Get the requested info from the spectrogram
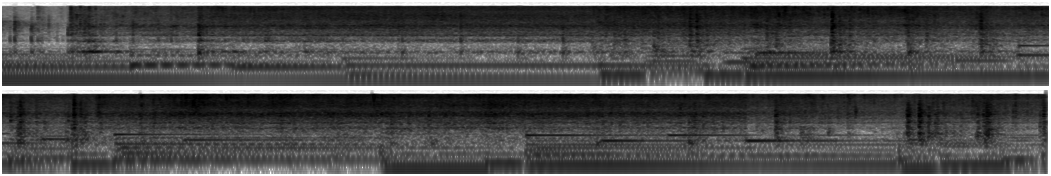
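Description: Chopped onion sizzling in hot oil in a stainless steel pot, stirred and scraped with a spatula, with background music.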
